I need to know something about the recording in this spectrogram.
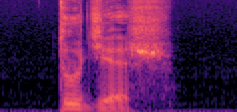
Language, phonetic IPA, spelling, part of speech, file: Polish, [ˈtud͡ʑɛʃ], tudzież, conjunction, Pl-tudzież.ogg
